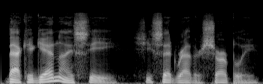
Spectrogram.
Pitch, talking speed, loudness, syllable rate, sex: 95 Hz, 180 wpm, -20 LUFS, 4.6 syllables/s, male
